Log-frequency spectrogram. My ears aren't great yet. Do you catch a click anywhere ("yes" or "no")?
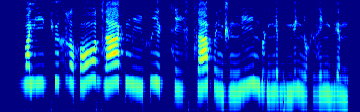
no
